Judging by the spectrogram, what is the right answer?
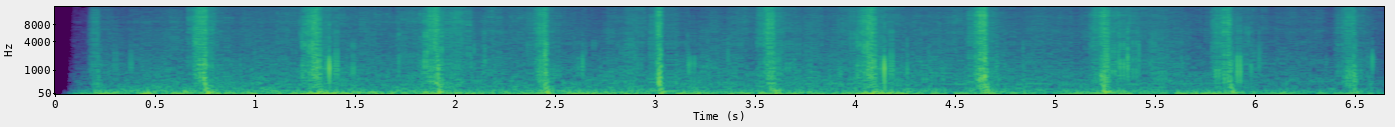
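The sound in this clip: Footsteps walk across grass in a quiet, steady rhythm, many evenly spaced soft crunching steps with no voices between them.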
